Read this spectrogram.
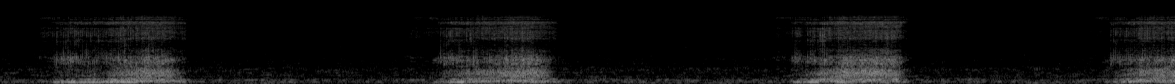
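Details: Woman snoring while asleep at night: loud, rough snores with each breath in, about 17 a minute, separated by quiet pauses.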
